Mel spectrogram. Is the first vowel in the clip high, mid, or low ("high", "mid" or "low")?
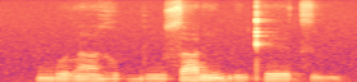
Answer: high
